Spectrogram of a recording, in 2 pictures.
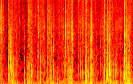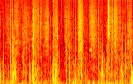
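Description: Many people's quick running footsteps on a hard street, sedan-chair bearers hurrying along, with a heavier thump near the end.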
